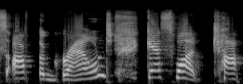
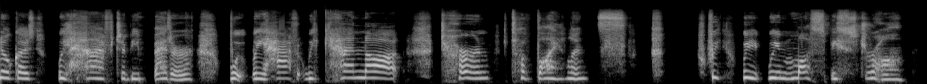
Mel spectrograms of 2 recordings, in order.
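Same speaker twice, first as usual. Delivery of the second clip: put-on sympathy-seeking voice, slower; 2 semitones higher than usual. Mocking how a woman performs for sympathy with facial expressions: mock sympathy-seeking voice. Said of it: "voice that they do when they need sympathy".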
